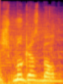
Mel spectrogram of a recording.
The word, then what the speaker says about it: smorgasbord: Et des fois, c'est prononcé smorgasbord, comme dans cet extrait. Et ensuite, dans ce smorgasbord de langues et de pays, nous passons au sud de l'Europe avec l'Espagne.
